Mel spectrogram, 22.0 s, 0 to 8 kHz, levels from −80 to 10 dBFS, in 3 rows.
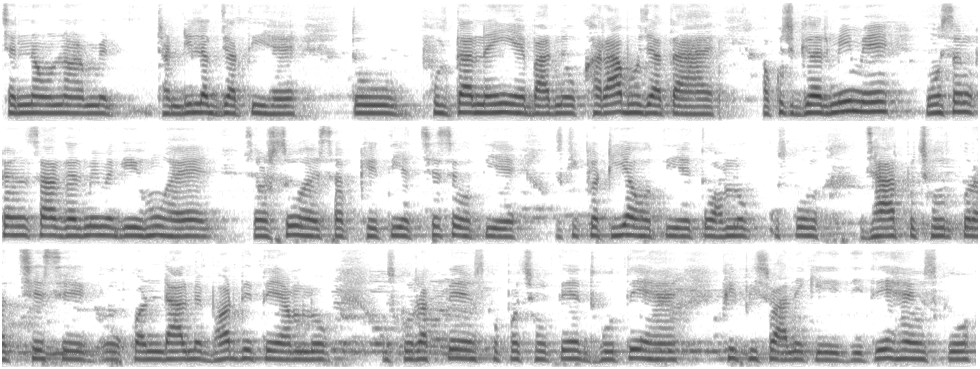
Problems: background sounds at intervals, background conversations at intervals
